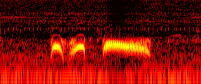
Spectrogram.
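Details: Single spotted dove lure phrase: double short hooked coo, brief pause, then a long smooth coo tapering downward, against faint low-frequency background.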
